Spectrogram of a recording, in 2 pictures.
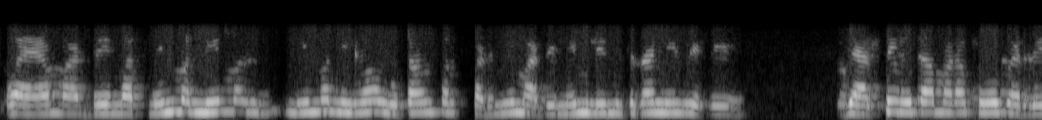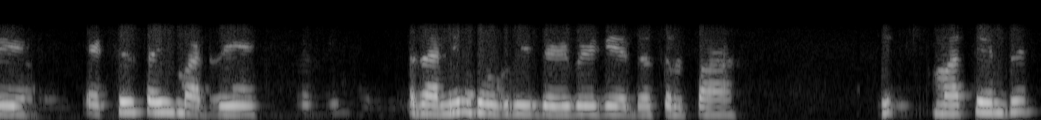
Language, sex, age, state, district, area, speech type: Kannada, female, 60+, Karnataka, Belgaum, rural, conversation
